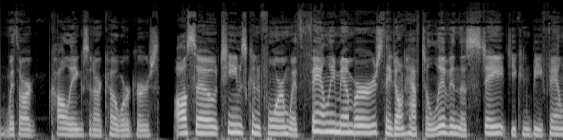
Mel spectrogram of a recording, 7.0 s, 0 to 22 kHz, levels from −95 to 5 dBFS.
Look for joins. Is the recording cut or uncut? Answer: cut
